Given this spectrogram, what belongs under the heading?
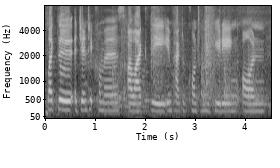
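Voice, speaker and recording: A woman's voice: mid-range voice, level tone, normal speed. A woman, speaking as a conference organizer. She talks with enthusiasm and energy. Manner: enthusiastic, upbeat. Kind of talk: casual conference chat. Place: conference venue. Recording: crowd chatter at a conference. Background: crowd chatter.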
